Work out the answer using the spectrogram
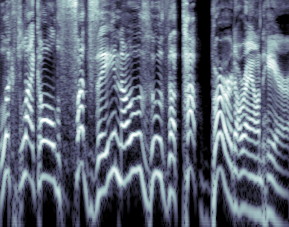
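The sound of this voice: A man performs a cartoonish character voice at a high pitch with a fairly bright tone. He speaks at a slow pace with big pitch swings.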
